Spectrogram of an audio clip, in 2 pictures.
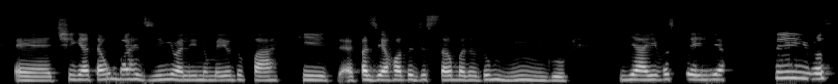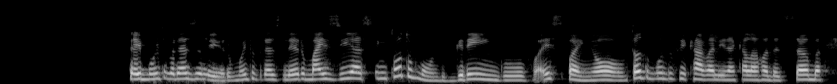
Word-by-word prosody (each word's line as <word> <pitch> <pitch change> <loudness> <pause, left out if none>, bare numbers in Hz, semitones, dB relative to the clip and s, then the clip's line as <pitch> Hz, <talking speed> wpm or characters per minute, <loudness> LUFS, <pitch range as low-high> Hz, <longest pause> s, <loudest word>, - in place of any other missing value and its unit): eh, 180 -1 0
tinha 220 +3 +1
até 215 +1 +2
um 245 +2 -2
barzinho 225 -2 -1
ali 205 0 +1
no 200 -1 -3
meio 195 +1 -3
do 215 +1 -6
parque 195 0 -1 0.2
que, 200 -3 -1
eh, - - 0
fazia 210 0 +6
a - - -2
roda 210 +1 +2
de 215 +2 -5
samba 205 0 +2
no 195 0 -3
domingo. 190 -4 -2 0.5
E 215 +2 0
aí 215 0 +4
você 235 +3 -3 0.2
ia 220 0 +1 0.5
sim, 290 -1 +1
você 255 0 0 1.3
Tem 250 -1 +6
muito 255 +4 -1
brasileiro, 250 -9 0
muito 225 +7 -4
brasileiro, 225 +1 -1
mas 235 0 0
ia 275 +2 +3
assim 275 +1 -6
todo 370 +4 0
mundo, 190 - -4
gringo, 205 -1 -1
va - - -3
espanhol, 205 -6 +2
todo 300 0 +3
mundo 260 0 -5
ficava 245 -3 0
ali 215 0 +1
naquela 210 0 +1
roda 205 -2 -1
de 185 - -16
samba 220 +2 +3
215 Hz, 165 wpm, -22 LUFS, 200-245 Hz, 1.3 s, fazia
